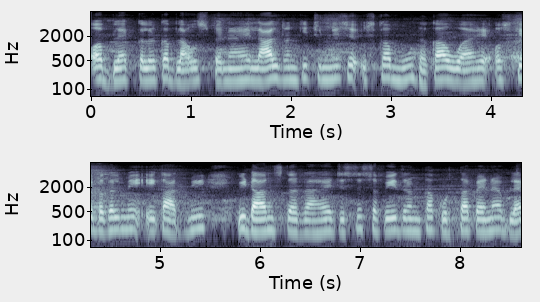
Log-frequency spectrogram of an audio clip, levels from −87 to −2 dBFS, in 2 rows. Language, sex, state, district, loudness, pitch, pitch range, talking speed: Hindi, female, Chandigarh, Chandigarh, -19 LUFS, 170 Hz, 165-180 Hz, 255 wpm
